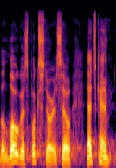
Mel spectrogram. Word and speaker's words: logos: I was actually having a discussion with Keith Elder last week about, you know, pronouncing the O's long or short. I believe technically it's logos, but some people, you know, argue it could have been logos.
